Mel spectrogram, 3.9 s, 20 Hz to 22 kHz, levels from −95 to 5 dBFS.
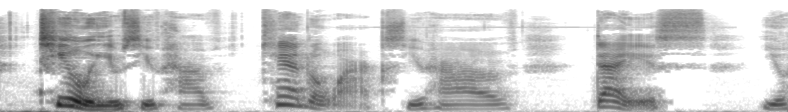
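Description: A speech clip with zipper noise from 0.53 to 1.00 s: the level drops roughly 15 dB in unsmoothed 1 dB steps, about forty per second, each step clicking.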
